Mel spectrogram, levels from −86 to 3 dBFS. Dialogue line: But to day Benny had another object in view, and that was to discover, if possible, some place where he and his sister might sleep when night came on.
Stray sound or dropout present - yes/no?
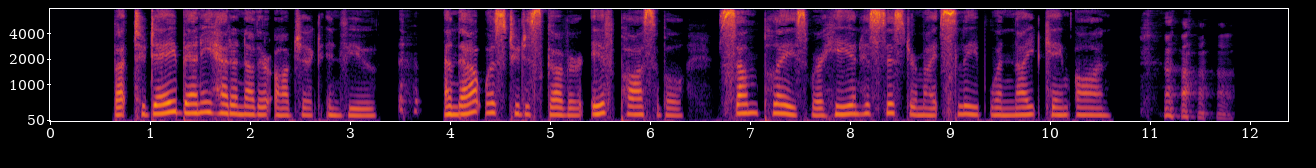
yes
